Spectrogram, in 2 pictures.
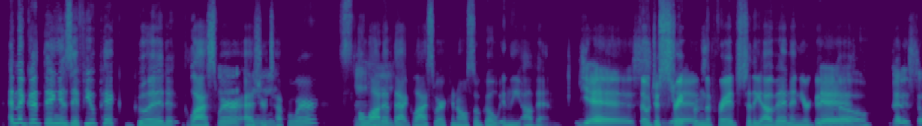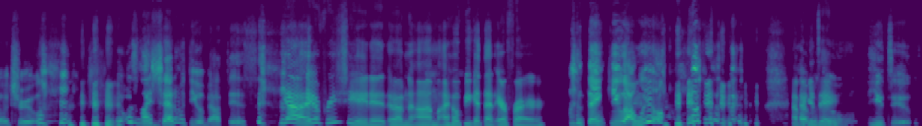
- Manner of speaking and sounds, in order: chuckle; other background noise; chuckle; chuckle; laugh
- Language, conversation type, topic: English, unstructured, What habits or choices lead to food being wasted in our homes?
- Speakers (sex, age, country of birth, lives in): female, 30-34, United States, United States; female, 35-39, United States, United States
